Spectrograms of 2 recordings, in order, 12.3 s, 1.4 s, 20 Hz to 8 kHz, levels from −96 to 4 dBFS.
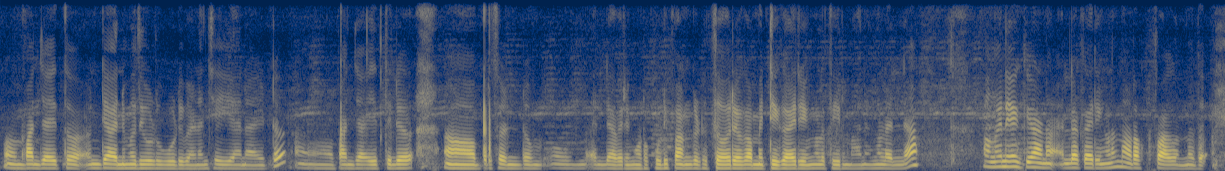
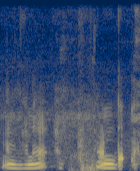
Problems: none marked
